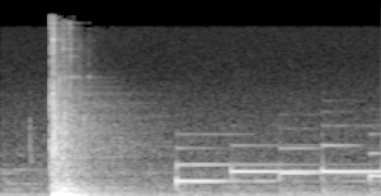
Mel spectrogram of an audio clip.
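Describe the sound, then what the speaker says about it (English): A single heavy door slams shut in an empty castle corridor at an abandoned Florida theme park, a sharp loud thud with a ringing decay, followed by sustained droning tones. "there came the sound of a door slamming"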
